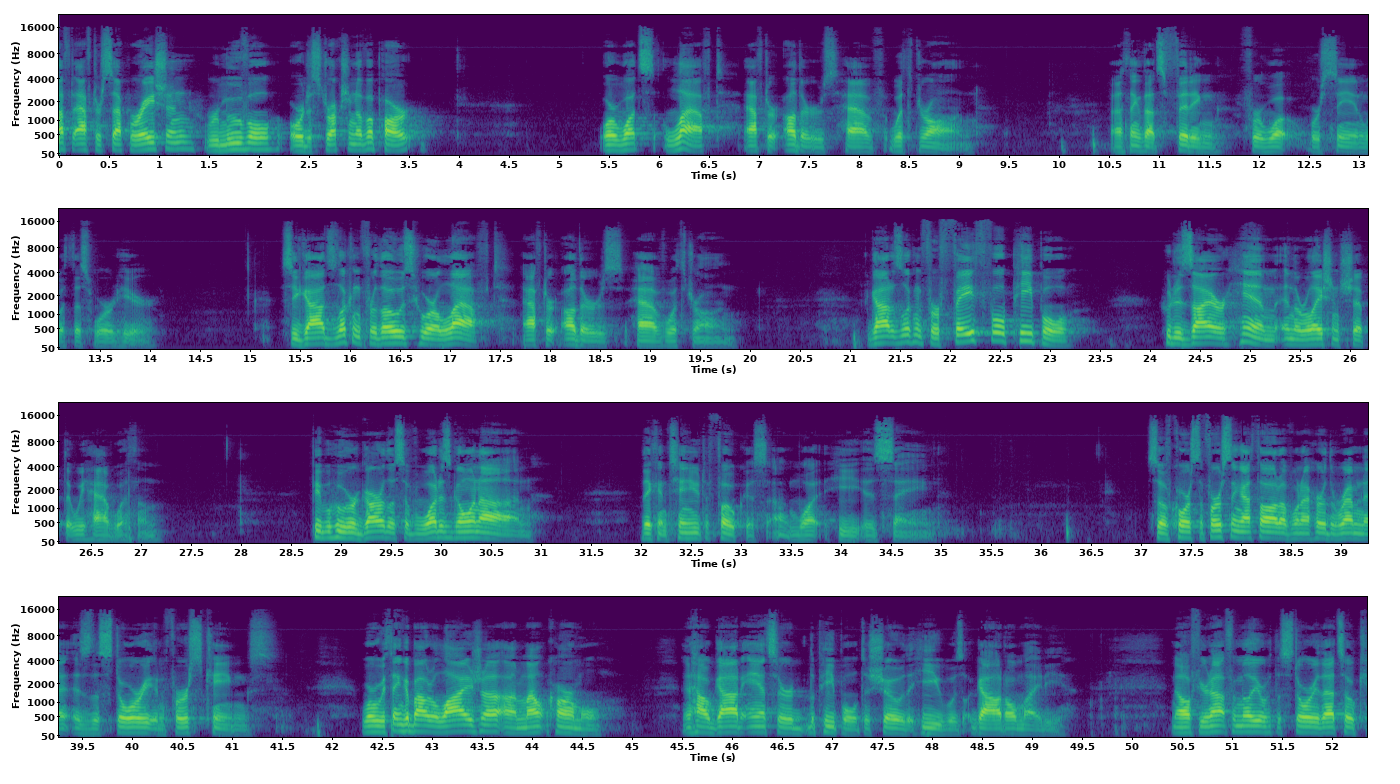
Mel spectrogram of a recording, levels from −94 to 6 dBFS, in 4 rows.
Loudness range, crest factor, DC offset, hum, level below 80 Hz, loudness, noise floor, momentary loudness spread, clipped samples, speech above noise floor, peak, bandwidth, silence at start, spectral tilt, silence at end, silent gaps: 8 LU; 18 dB; under 0.1%; none; -72 dBFS; -19 LUFS; -76 dBFS; 15 LU; under 0.1%; 57 dB; -2 dBFS; 16 kHz; 0 s; -3.5 dB/octave; 0 s; none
